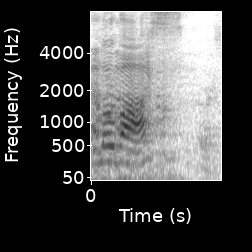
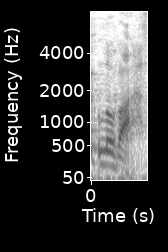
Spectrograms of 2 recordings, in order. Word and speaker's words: Lovaas: And it's not Lovaas. Yeah. I mean, it's not, the syllable is important where you put it. Yeah. So it's If you- Lovaas, some not people Lovaas.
